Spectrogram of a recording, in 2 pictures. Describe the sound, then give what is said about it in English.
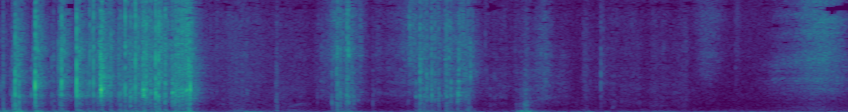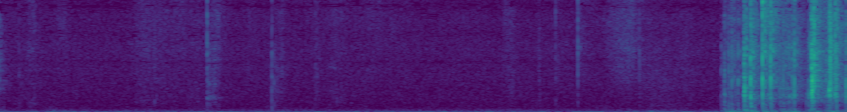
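Tarot cards from a Radiant Rider-Waite deck being handled, with a loud riffling shuffle at the start and again at the end. A few brief, softer card flicks and rustles fill the quiet stretch in between, with no voices. “So let's pull a card and talk about it, shall we? I'm pulling a card from my Radiant Rider-Waite Tarot deck.”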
